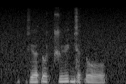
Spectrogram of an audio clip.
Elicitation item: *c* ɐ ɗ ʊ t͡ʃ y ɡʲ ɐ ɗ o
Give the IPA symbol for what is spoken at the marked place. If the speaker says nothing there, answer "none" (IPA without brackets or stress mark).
kʲ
